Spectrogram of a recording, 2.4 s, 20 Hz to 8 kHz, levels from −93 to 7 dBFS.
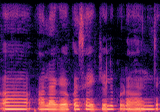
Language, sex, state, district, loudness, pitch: Telugu, female, Andhra Pradesh, Sri Satya Sai, -14 LUFS, 235 Hz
